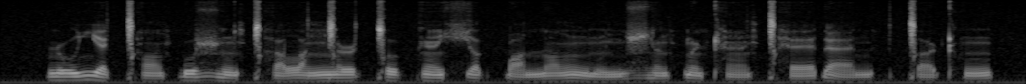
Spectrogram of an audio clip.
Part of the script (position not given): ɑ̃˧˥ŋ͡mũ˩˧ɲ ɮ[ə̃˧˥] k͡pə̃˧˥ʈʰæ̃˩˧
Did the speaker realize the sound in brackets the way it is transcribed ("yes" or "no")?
yes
